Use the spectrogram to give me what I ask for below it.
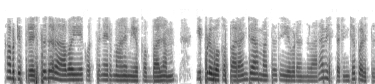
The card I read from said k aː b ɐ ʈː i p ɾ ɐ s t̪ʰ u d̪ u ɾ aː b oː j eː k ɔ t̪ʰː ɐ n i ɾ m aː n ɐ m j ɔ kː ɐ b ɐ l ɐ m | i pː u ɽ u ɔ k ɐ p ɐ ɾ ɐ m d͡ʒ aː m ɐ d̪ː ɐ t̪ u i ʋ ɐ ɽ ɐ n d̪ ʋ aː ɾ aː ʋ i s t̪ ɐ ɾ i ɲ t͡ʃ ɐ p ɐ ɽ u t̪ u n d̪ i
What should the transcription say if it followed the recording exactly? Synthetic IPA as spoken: k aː b ɐ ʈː i p ɾ ɐ s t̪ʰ u t̪ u ɾ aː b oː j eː k ɔ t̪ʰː ɐ n i ɾ m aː n ɐ m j ɔ kː ɐ b ɐ l ɐ m | i pː u ɽ u ɔ k ɐ p ɐ ɾ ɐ ɲ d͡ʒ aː m ɐ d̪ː ɐ t̪ u i ʋ ɐ ɽ ɐ n d̪ ʋ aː ɾ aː ʋ i s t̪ ɐ ɾ i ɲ t͡ʃ ɐ p ɐ ɽ u t̪ u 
